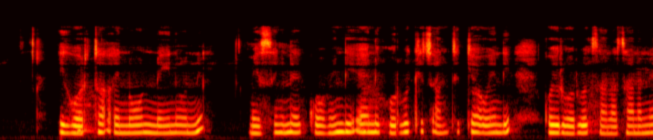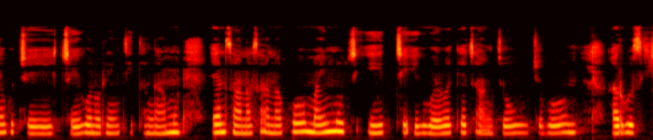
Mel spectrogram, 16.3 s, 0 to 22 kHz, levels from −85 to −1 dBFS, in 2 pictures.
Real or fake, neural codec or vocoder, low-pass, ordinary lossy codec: real; none; 9.9 kHz; none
